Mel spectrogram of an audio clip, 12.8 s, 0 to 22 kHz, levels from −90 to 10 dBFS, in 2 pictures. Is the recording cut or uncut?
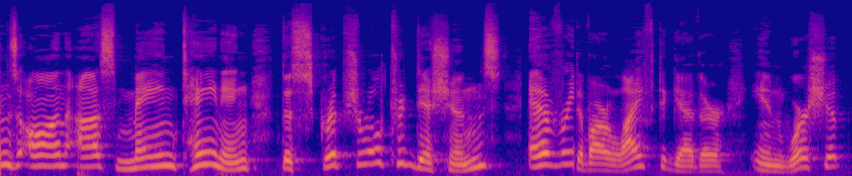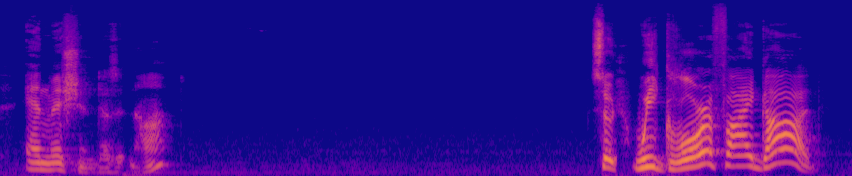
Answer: cut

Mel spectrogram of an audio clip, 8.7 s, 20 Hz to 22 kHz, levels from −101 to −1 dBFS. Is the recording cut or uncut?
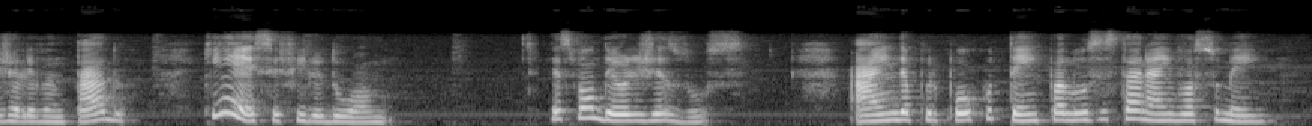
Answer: cut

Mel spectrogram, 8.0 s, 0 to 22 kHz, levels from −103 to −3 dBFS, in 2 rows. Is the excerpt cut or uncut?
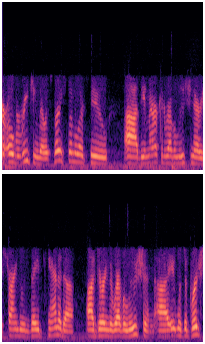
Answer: uncut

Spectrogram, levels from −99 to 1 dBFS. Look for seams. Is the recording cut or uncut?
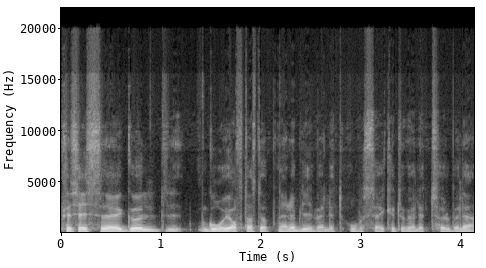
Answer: uncut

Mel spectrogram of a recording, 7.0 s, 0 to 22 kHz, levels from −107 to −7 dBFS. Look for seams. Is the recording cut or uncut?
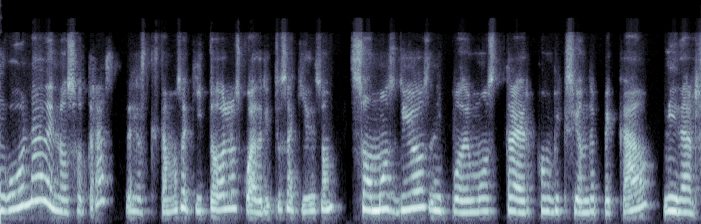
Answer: uncut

